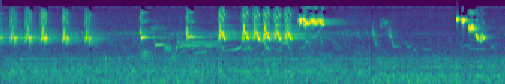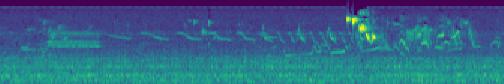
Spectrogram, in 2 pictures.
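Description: Songbirds singing and calling in grassland: a quick run of high chips at the start, a short trill about two to three seconds in, and short loud high notes twice more, about halfway and near the end.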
